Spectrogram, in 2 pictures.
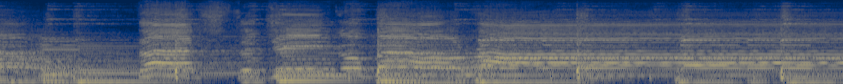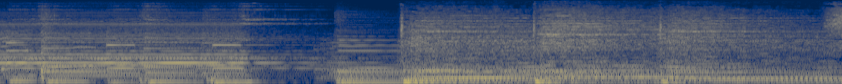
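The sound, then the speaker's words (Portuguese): A short, bright musical sting, the opening jingle of a radio program, plays on its own, full and loud, with punchy bass notes and layered melodic tones that shift into a brighter burst near the end, with no one speaking. “E eu tô por aqui para ouvir essa vinheta que é muito massa também.”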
